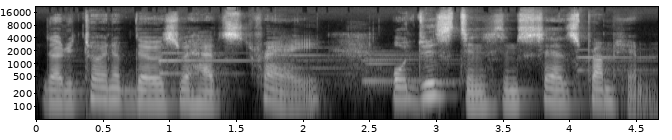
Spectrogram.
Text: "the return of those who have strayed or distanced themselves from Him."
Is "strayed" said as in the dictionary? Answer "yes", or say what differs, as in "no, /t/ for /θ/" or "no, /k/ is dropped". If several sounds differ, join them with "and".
no, /d/ is dropped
